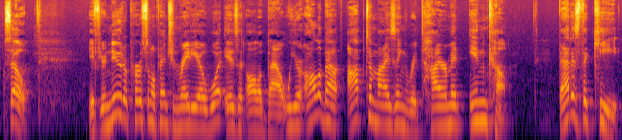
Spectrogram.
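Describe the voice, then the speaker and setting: A middle-aged man from Maine hosting a solo podcast, his voice raspy from a cold, talking in a folksy, conversational way with plenty of filler. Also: fairly high pitch. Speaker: podcast host, financial planner. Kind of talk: casual solo podcast talk.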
